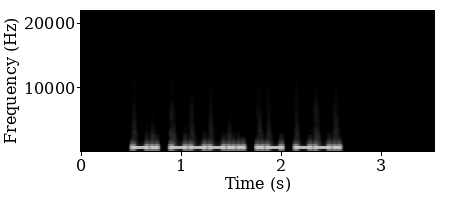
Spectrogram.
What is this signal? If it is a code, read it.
Morse code, heard as a keyed tone, about 25 wpm, 700 Hz. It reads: N8AG
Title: USA Call Signs - 4 Characters - Repeated 2x - 25wpm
